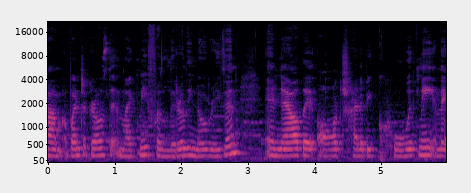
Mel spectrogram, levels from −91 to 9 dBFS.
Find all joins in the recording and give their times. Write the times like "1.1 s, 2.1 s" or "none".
none

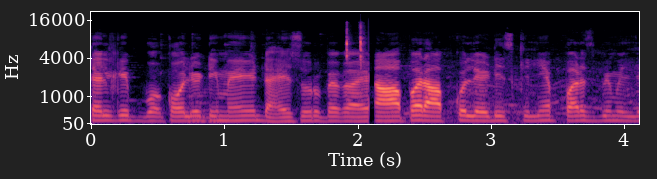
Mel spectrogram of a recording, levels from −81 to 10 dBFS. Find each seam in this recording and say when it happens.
2.1 s

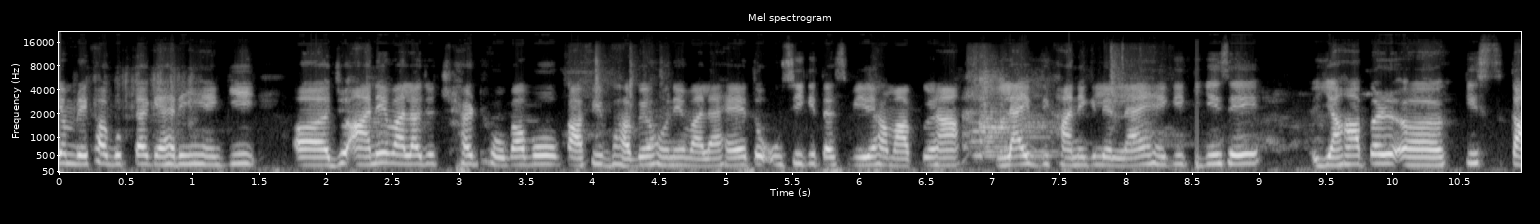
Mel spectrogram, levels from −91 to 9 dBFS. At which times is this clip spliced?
8.5 s

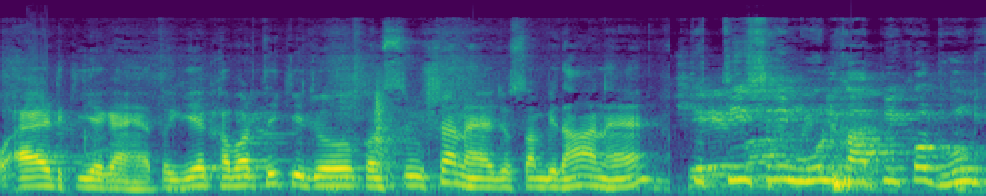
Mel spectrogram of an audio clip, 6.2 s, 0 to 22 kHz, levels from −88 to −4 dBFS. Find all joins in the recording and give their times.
4.2 s

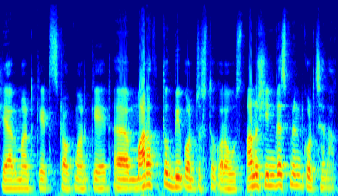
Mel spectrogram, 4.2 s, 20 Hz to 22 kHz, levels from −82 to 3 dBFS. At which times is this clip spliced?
1.4 s, 3.0 s

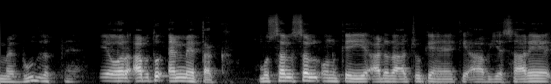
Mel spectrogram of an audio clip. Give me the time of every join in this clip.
1.1 s

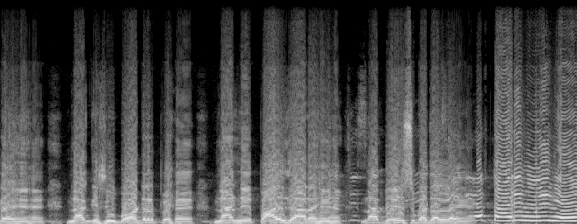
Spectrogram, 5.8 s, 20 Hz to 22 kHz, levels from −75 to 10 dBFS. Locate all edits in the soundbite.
none

